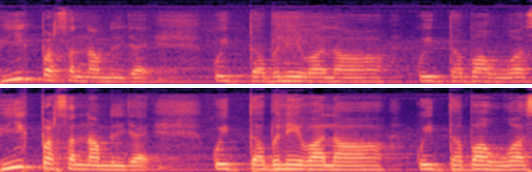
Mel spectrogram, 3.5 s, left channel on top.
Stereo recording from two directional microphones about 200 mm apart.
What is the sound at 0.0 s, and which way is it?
A woman's voice, 35° right (ahead or behind).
